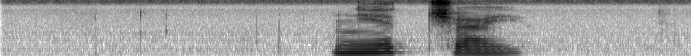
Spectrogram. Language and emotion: Russian, neutral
